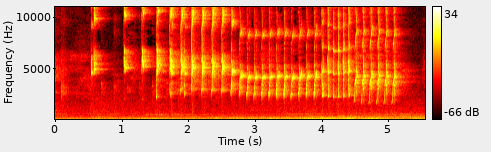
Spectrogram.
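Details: Lovebird sound used to provoke fighter lovebirds: a few sharp high chirps opening into a long, fast, rhythmic chattering trill of rapid repeated notes.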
